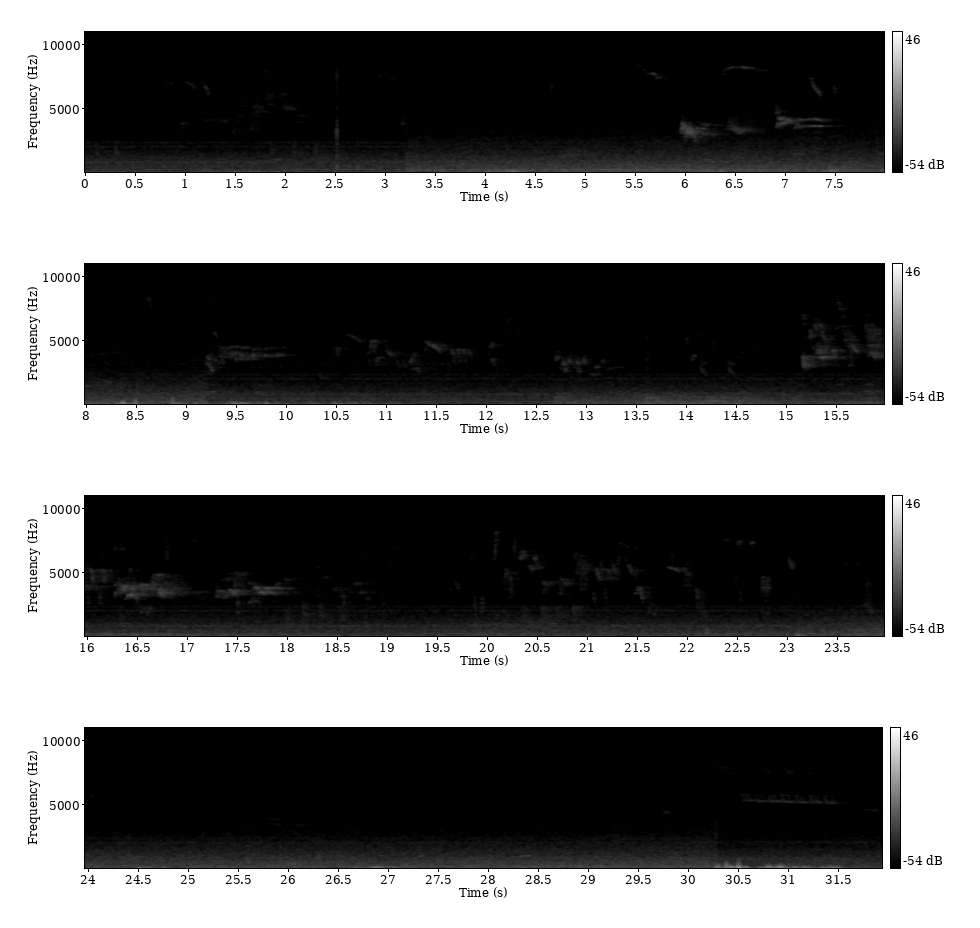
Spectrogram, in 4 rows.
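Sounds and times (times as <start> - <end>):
low outdoor rumble: 0.0 - 31.9
small birds chirping and trilling: 14.0 - 24.1.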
